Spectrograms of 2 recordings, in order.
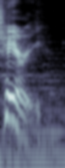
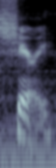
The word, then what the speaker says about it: Cherrie: It's Cherry. No, it's Sherry. Her name is Sherry Lurve. I might say cherry. I might say chereé, but a cherry. Spelled like cherry with an iie at the end instead of a y.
